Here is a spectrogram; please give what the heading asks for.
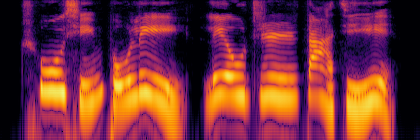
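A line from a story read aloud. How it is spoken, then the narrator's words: Calling out from afar. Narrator (Chinese): 遥遥望见一灯，叫道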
